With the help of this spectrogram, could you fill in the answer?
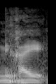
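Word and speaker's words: Michael: Это не Майкл, Михаил. Михаил. Михаил. Ну, Майкл не, вообще нет. пишется. Ну, а всегда его называют Михаил.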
